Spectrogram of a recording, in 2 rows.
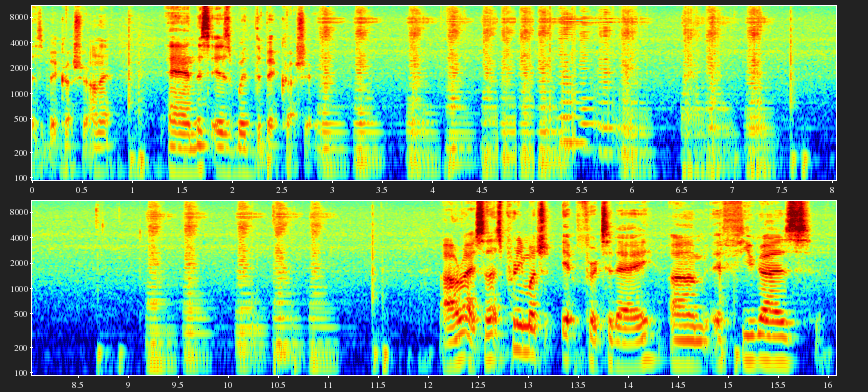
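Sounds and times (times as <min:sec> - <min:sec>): pulsing lo-fi synthesizer chords: 0:02.8 - 0:07.8, 0:09.1 - 0:11.3.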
